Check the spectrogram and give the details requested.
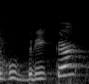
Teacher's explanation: Quando nós pronunciamos rubrica, o que acontece? Nós temos a sílaba tônica bri.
